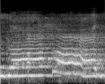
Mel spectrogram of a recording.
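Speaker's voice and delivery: high, drawn-out cry of objection; exclaimed, stretched-out plea to stop; retold alarmed protest. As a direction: call it out high and long. Retold protest at running away.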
